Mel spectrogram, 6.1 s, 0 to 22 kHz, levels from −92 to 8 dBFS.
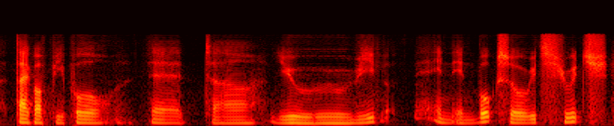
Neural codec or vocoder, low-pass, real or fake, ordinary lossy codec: codec, 16 kHz, 0.3 kbps, FocalCodec; 7.2 kHz; fake; none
